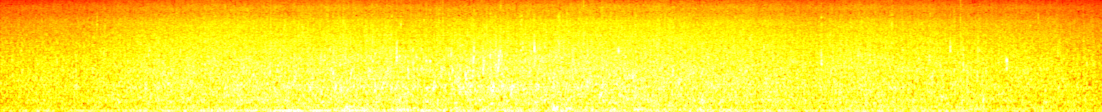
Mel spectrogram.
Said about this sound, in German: Der römischste aller Münchner Brunnen. In seiner Mitte der doppelschalige Brunnenkelch. In feinen Fäden ergießt sich das Wasser ins Brunnenbecken.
